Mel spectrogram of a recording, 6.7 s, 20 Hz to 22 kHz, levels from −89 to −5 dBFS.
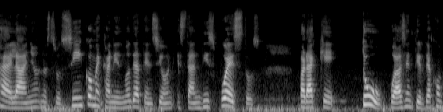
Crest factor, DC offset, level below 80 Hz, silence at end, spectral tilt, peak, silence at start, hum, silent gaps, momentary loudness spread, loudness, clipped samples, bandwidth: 20 dB; under 0.1%; -62 dBFS; 0 s; -5 dB/octave; -14 dBFS; 0 s; none; none; 14 LU; -33 LUFS; under 0.1%; 15 kHz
